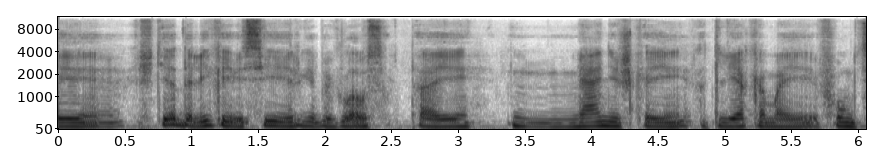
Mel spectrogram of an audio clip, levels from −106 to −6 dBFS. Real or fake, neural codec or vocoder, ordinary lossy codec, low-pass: real; none; AAC, 48 kbps; 10.8 kHz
